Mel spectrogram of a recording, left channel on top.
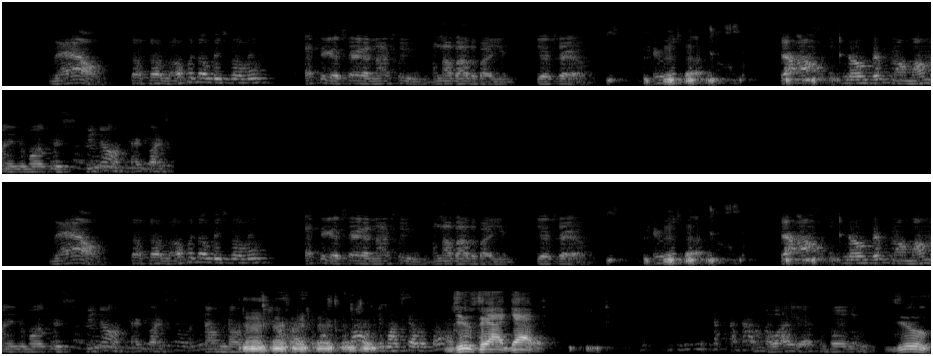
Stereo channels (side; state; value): left; drops out; at 11.0 s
